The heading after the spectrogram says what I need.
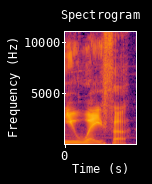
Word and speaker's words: UEFA: so he's in uefa actually the right way to say this is he is in uefa but i think he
